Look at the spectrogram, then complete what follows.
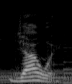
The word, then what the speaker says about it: Yahweh: arqueológicos han indicado que este término debe ser pronunciado yahwe yahwe es a menudo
